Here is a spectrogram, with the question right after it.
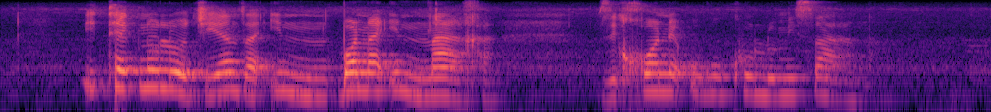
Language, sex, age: South Ndebele, female, 20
